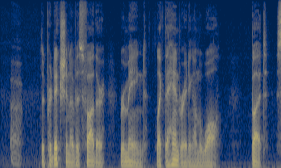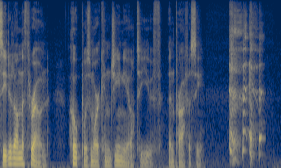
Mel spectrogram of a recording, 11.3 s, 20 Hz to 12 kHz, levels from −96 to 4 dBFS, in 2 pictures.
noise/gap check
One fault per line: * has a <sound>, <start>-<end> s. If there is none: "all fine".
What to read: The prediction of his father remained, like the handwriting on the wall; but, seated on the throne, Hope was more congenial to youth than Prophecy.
* has a throat clearing, 0.2-0.5 s
* has a cough, 10.2-10.9 s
